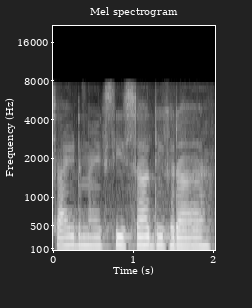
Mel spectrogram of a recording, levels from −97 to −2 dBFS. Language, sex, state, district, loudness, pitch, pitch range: Hindi, male, Jharkhand, Deoghar, -16 LUFS, 150 Hz, 145-155 Hz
